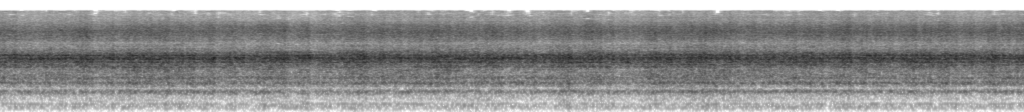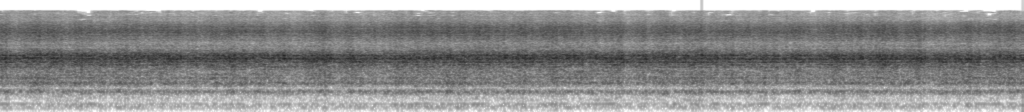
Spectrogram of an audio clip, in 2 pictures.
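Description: Steam hisses steadily from a standing steam locomotive close by.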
